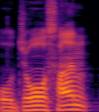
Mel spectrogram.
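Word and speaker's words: お嬢さん: be shi with dakuten becomes ji, followed by half-sized yo to form jo. Then we just stick a u to get jo for a total of ojo-san, meaning daughter, the honorific form.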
